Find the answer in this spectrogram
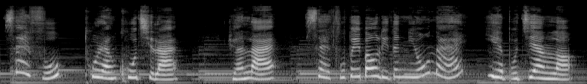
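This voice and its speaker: A woman narrating a scripted children's story in an expressive storytelling manner, as if for young listeners. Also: high-pitched, unhurried, music in the background.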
